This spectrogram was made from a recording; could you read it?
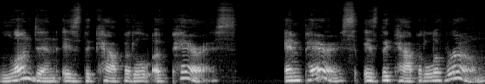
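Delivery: ordinary delivery, nothing marked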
